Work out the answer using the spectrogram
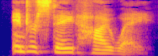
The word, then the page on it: interstate highway: American English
